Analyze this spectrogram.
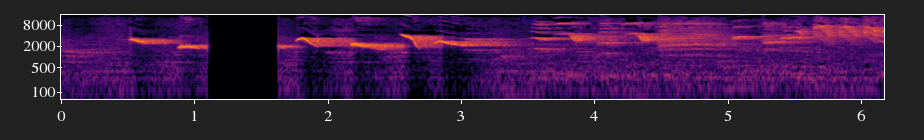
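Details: Green-winged saltator: loud downslurred whistled phrases repeated rapidly, with a brief break of silence early on, then busier overlapping higher notes toward the end.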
